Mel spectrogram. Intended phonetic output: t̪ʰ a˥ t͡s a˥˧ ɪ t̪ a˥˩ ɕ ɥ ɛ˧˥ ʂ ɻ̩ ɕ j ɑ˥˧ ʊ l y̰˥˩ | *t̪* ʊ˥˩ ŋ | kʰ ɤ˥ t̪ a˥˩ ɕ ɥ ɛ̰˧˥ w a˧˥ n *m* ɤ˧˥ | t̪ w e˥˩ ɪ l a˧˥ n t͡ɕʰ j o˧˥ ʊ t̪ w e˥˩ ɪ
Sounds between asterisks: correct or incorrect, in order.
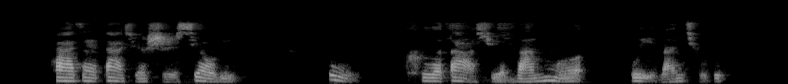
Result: correct, correct

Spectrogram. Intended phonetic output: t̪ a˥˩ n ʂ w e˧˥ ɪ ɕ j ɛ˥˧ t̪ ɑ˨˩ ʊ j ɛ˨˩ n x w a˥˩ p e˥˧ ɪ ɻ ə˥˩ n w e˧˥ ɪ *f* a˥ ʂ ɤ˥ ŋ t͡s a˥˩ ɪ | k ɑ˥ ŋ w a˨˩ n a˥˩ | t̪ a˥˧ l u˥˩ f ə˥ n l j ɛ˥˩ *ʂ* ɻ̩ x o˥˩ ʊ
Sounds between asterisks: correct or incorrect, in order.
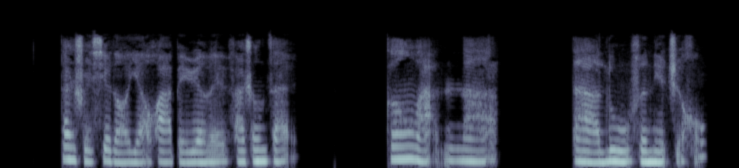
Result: correct, incorrect: ʈ͡ʂ

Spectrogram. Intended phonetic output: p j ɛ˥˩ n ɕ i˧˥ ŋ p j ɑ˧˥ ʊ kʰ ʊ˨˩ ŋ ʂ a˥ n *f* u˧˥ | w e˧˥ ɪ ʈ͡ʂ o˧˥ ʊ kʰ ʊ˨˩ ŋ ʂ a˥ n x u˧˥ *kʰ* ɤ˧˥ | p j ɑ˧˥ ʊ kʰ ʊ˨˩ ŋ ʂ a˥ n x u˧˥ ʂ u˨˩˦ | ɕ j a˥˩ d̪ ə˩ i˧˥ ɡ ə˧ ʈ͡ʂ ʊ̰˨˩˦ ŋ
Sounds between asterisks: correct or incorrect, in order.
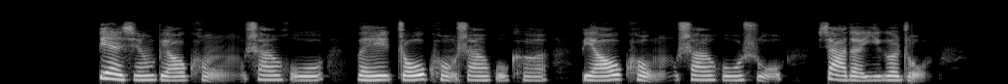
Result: incorrect: x, correct

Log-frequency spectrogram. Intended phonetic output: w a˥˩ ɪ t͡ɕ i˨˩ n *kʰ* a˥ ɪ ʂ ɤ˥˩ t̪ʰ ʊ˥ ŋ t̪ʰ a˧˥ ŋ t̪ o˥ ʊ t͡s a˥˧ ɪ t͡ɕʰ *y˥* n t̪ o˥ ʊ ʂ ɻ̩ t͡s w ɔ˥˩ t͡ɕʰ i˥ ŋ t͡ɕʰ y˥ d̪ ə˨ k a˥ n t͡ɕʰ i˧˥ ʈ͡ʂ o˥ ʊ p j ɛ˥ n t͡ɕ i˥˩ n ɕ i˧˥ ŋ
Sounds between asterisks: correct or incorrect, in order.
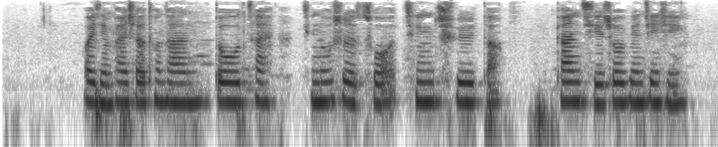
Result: incorrect: pʰ, incorrect: i˥

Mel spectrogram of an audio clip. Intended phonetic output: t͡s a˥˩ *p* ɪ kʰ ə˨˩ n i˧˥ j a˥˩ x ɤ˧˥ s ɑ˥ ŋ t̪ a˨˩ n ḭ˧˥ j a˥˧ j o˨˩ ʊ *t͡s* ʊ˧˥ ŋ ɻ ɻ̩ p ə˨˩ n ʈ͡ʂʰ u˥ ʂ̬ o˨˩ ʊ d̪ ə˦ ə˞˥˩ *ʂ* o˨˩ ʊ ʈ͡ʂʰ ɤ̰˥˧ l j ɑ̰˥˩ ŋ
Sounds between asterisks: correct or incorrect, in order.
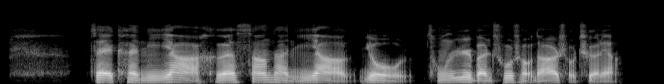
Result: incorrect: none, incorrect: t͡sʰ, correct

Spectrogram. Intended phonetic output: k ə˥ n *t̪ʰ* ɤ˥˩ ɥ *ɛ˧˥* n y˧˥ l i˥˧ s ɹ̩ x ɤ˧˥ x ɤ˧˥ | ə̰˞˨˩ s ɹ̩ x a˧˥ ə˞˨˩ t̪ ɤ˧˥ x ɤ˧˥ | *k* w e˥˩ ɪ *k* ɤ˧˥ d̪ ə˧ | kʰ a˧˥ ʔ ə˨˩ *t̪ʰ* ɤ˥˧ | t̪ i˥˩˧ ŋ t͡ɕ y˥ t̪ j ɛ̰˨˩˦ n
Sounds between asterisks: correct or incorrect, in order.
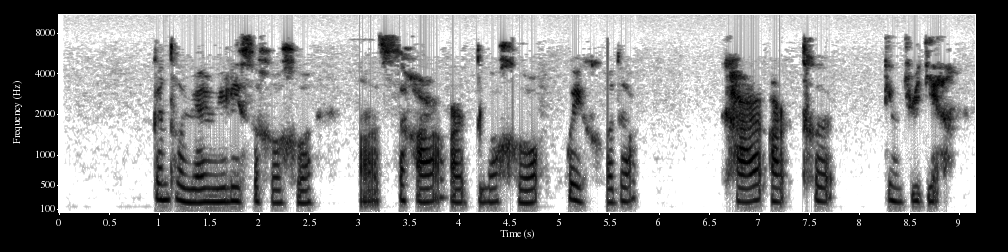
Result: correct, correct, incorrect: x, incorrect: x, correct

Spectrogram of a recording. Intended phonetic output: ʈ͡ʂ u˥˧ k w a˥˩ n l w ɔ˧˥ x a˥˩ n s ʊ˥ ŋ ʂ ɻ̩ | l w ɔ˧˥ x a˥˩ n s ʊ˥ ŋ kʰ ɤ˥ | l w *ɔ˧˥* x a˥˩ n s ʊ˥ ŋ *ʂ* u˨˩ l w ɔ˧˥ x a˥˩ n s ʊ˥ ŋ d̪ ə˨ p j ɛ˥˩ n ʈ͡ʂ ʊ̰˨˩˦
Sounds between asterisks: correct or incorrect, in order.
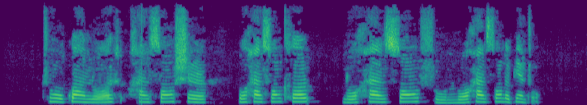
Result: correct, correct

